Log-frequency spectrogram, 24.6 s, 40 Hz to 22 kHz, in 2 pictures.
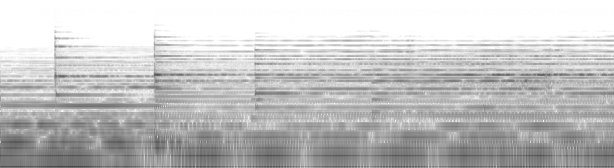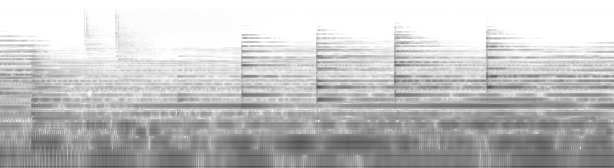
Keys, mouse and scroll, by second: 0.1 ctrl+l, 1.3 click, 11.1 Return, 11.5-11.9 scroll down 1, 14.8 click, 17.6 click, 20.8 click, 22.6-22.9 scroll up 1, 22.9-23.4 scroll down 1.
